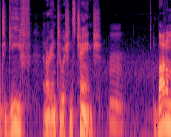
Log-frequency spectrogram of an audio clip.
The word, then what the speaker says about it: gif: all in agreement that the letter i in gif doesn't make the vowel sound e as in beach right it doesn't make that long i sound the evidence is just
